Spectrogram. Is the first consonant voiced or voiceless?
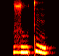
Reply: voiced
